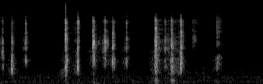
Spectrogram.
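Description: Someone types on a Chromebook keyboard, with close, crisp keystrokes in quick irregular bursts separated by short pauses, and no talking.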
